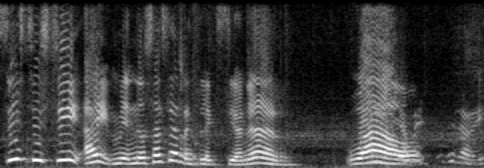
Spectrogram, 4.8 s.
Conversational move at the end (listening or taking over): taking over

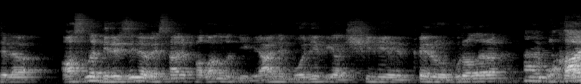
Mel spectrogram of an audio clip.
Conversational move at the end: taking over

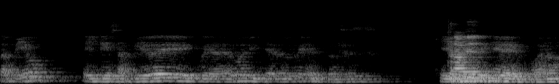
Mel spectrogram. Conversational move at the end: listening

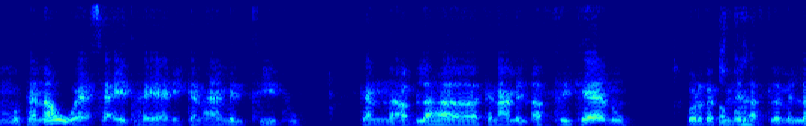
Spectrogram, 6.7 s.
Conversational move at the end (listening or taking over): listening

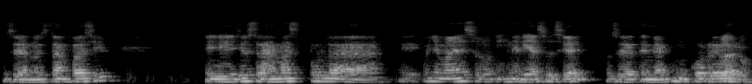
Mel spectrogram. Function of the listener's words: listening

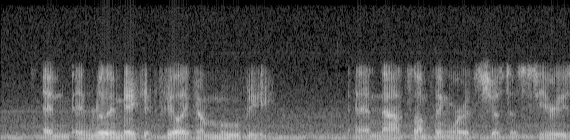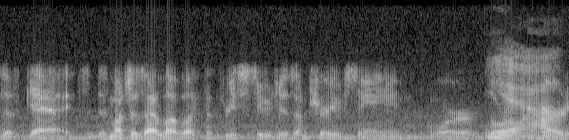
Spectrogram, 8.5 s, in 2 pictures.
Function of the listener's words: listening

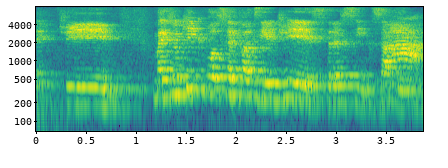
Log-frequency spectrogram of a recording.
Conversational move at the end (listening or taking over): taking over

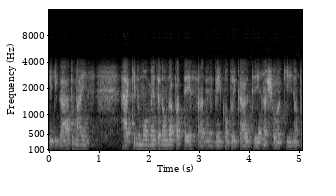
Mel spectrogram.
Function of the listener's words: listening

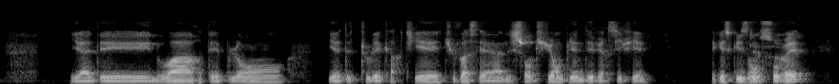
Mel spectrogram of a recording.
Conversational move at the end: listening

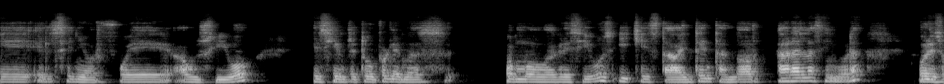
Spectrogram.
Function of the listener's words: listening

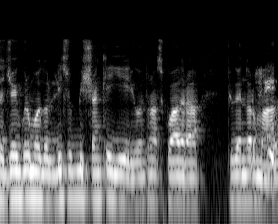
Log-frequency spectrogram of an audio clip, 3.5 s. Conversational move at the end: taking over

